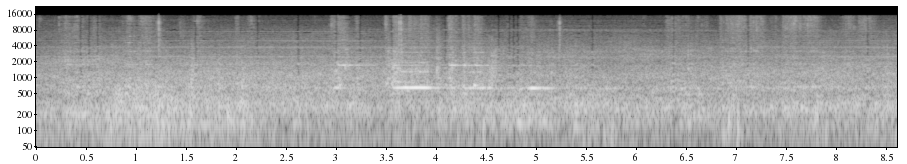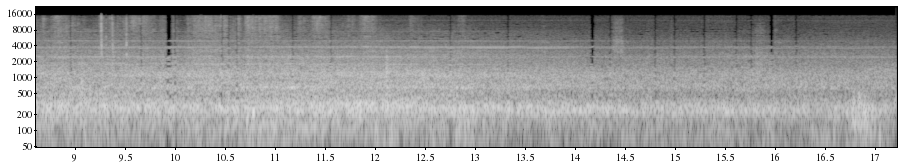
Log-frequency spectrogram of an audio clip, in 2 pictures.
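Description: Alstom Citadis tram passing close by at low speed, with a steady rumble of its running gear on the rails. A short pitched warning signal sounds about four seconds in and again briefly a second later. In the second half the wheels squeal faintly and high in the curve.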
